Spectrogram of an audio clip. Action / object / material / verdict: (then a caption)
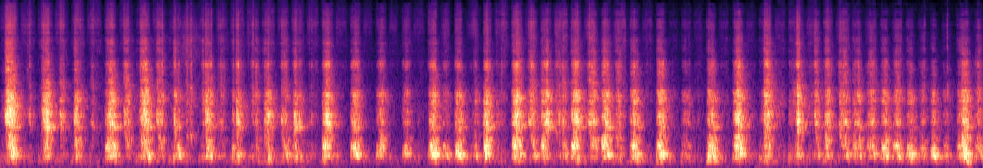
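scrape / wax-coated scratch art paper scraped with a wooden stylus / wax / none. A wooden stylus scrapes the coating at the lower left of a flat, wax-coated scratch art page. Dozens of quick, short scratching strokes come at an uneven rhythm of roughly three to four per second, each a dry, papery rasp with a midrange body and a bright hiss on top. The strokes stop almost instantly, with no ring.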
